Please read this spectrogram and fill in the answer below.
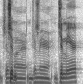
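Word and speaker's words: Jahmyr: Jameer.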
